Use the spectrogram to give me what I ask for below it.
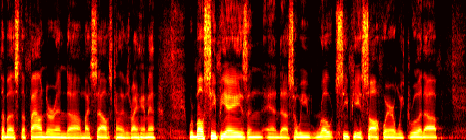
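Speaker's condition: Cleft palate; congenital, very severe

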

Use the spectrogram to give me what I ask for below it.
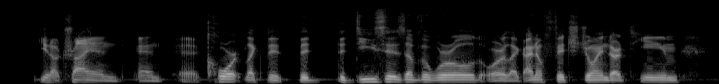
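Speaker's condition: No condition

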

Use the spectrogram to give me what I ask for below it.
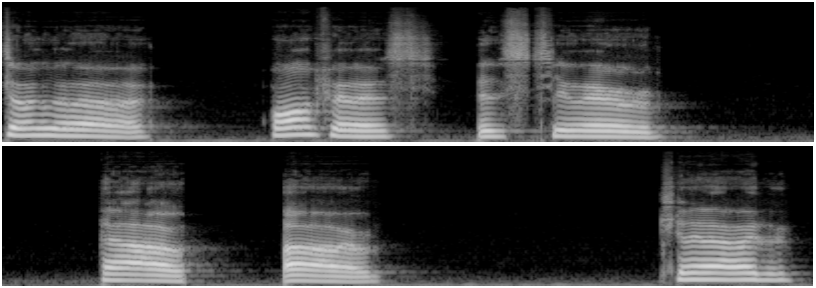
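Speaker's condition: Down syndrome; congenital, two holes in heart, open heart surgery under 5 months, four major ear surgeries, small ear canals; way of speaking noticed by listeners, shapes their perceptions

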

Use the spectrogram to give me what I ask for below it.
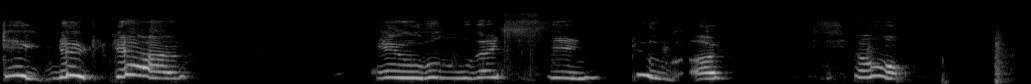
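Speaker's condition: Cerebral palsy; cerebral palsy since childhood

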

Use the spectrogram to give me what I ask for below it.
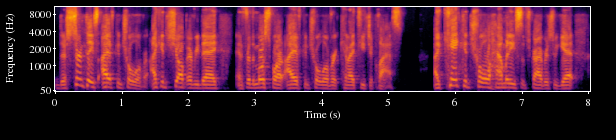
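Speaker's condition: No condition

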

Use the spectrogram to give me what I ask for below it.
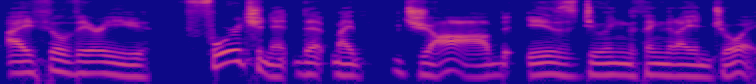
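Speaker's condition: Cleft lip and palate; bandaged

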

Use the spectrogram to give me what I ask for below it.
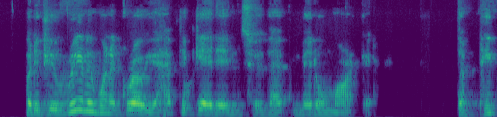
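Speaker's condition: No condition

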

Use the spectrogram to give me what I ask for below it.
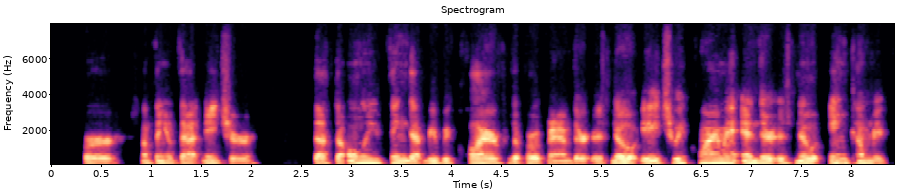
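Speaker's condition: Severe hearing loss; congenital severe hearing loss, unable to speak first few years of life, extensive speech therapy

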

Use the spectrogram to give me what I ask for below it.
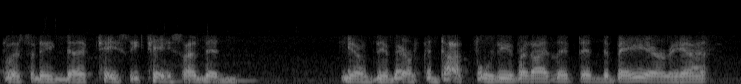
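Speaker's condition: Late-onset Pompe disease; onset age 5-6

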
